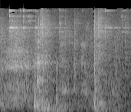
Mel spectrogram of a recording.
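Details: A female Lhasa Apso in a window gives a few sharp, yappy barks, spaced out, guarding the house.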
